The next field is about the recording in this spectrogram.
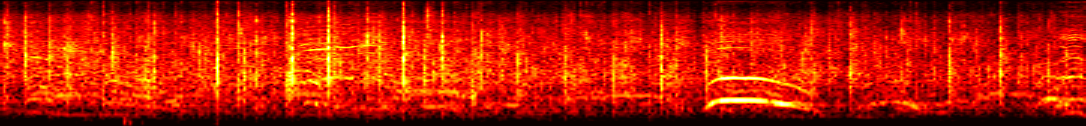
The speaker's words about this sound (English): Oh, somebody clap your hands and give God the high praise.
